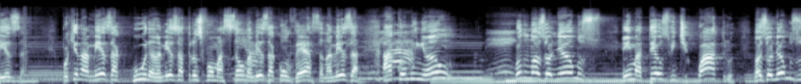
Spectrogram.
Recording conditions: large echoing room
